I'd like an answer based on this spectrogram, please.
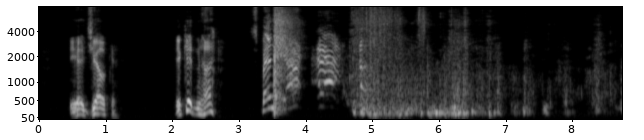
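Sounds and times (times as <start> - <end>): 
speech: 0.4 - 1.2, 2.0 - 3.9
gunshot in a radio drama: 3.5 - 3.8, 4.7 - 5.8.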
